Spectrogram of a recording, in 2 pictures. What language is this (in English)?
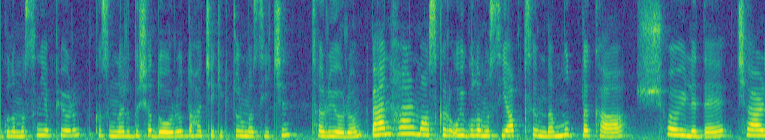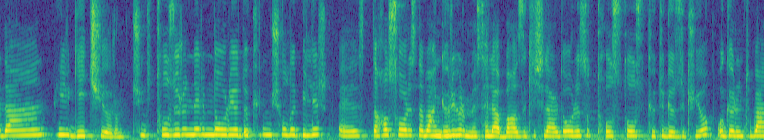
Turkish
